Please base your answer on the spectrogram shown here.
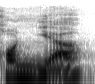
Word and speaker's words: Tone: So um uh I I think it's pronounced as Tanya, not tone.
